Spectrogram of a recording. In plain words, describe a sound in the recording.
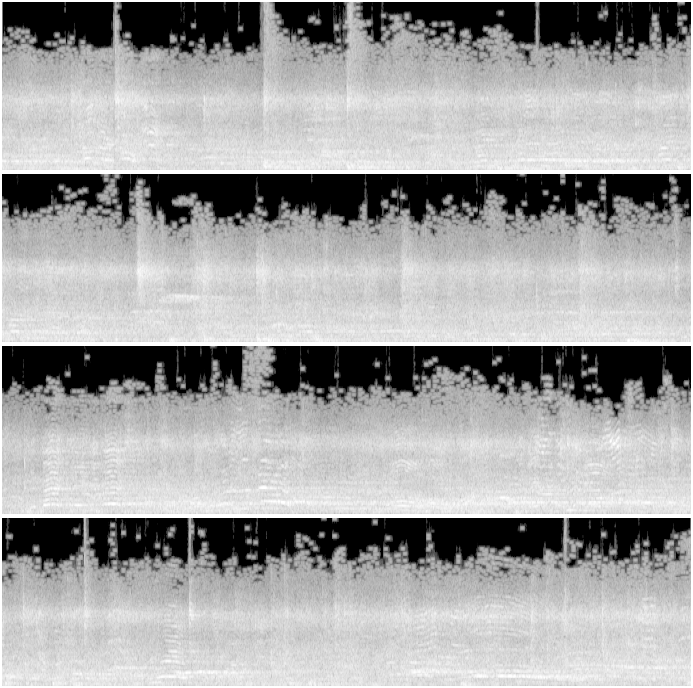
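Hockey sticks clack against the puck and the ice.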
